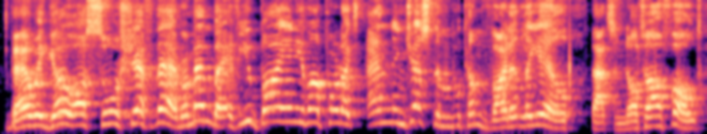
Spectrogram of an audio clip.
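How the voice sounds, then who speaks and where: A man's voice: very high voice, lively intonation, normal speed, voice pushed up. A man playing a slick, emphatic TV shopping presenter in a comedy parody, cheerfully scornful. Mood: cheery, mocking. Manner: slick, emphatic salesman patter. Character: brightly insulting shopping channel presenter. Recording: roomy livestream audio.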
